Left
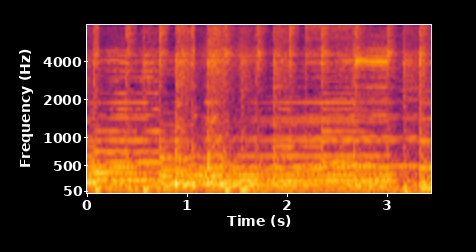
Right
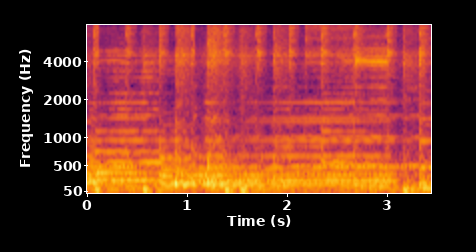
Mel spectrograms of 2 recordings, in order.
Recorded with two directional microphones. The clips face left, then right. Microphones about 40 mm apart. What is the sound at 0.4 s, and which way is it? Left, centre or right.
Music, left.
